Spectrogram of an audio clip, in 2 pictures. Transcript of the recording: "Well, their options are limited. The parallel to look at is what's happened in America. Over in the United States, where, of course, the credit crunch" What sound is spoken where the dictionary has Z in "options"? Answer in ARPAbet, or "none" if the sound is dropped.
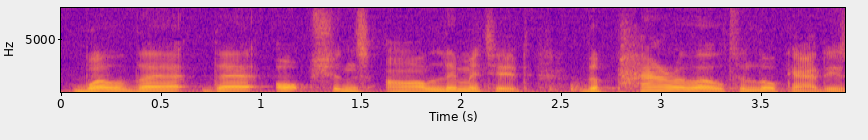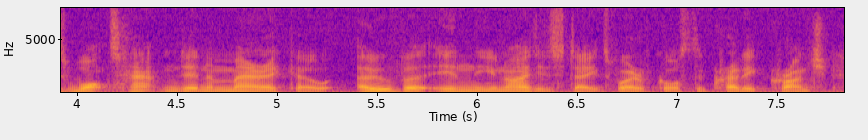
Z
